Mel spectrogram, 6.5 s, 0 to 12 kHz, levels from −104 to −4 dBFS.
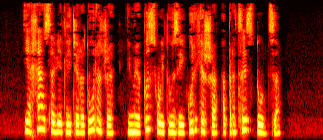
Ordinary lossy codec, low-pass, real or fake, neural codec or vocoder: AAC, 48 kbps; 10.8 kHz; real; none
